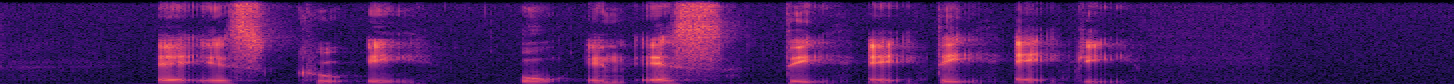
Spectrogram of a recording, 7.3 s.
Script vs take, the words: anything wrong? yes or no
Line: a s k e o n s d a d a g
no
